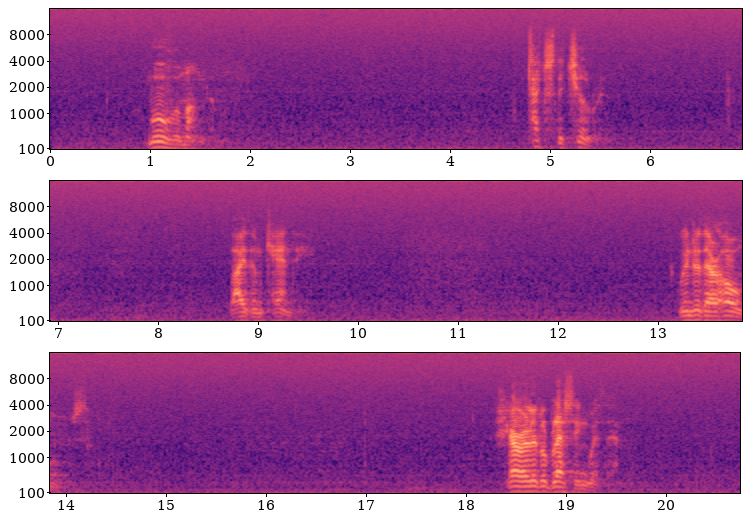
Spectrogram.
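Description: An elderly man speaks slowly and deliberately into a microphone, pausing long between short phrases.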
